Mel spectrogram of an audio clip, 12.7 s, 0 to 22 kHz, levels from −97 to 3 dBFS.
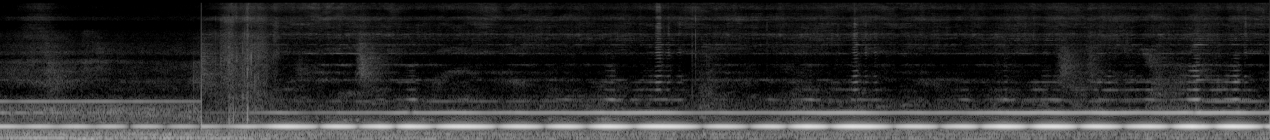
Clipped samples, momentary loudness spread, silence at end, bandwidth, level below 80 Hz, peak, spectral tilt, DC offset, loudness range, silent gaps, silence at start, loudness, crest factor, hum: under 0.1%; 16 LU; 0 s; 2 kHz; -46 dBFS; -8 dBFS; -9.5 dB/octave; under 0.1%; 6 LU; none; 0 s; -18 LUFS; 12 dB; none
